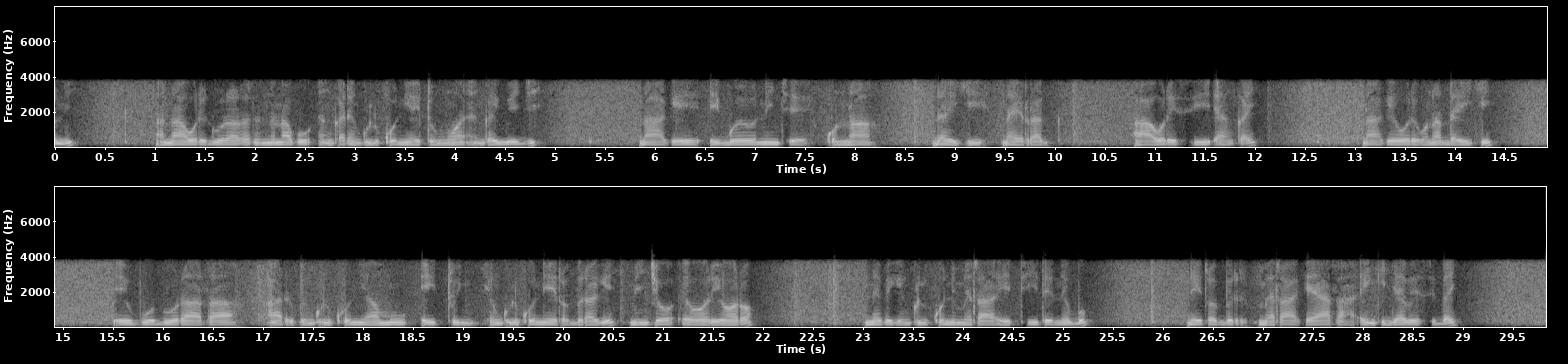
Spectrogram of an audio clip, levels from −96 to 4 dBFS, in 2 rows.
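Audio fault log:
Throughout, gain pumping: the level swings by something like 20 dB. Loud and quiet stretches end up squashed close together, which likely comes from the mic gain being set far too hot while a fast limiter keeps yanking it back down on each peak. All of this rides on a narrow phone-line band of roughly 200 Hz to 3.7 kHz.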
